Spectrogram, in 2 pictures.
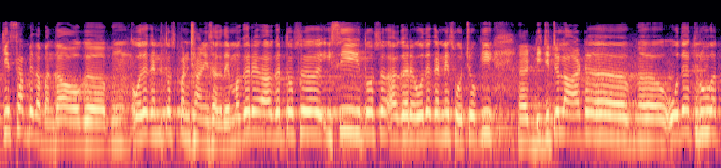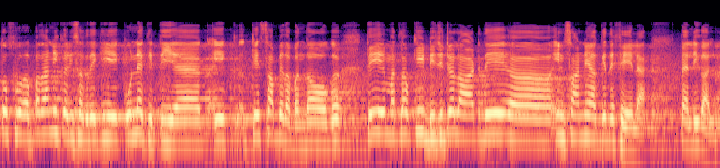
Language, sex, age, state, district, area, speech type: Dogri, male, 18-30, Jammu and Kashmir, Reasi, rural, spontaneous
